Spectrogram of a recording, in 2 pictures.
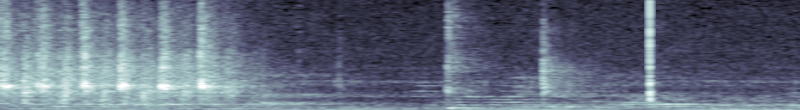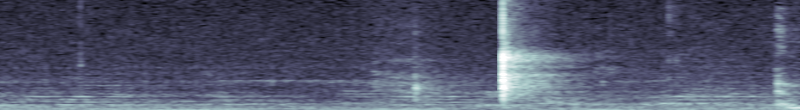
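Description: Plastic shaker cup of powder and almond milk shaken hard, a rapid even rattle of about five shakes a second that stops about a second in. A few separate clicks and a knock follow.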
